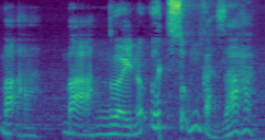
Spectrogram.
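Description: A man's voice: medium pitch, very animated, a little slow. A man voicing a frightened old grandmother who stammers and insists on what she saw in a dream. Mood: insistent.

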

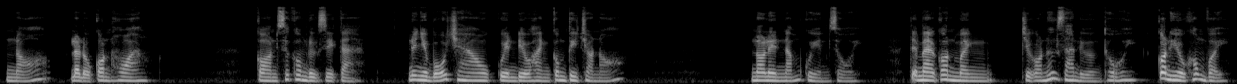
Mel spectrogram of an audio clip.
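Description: A woman's voice: fairly low pitch, moderate pace, no echo, studio quality, natural voice. A woman voicing a ruthless middle-aged stepmother who speaks with contempt and threats in a read-aloud story. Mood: defiant.

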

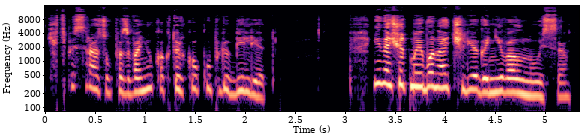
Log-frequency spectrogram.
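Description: A woman's voice: a little high, animated, brisk, no echo, voice pushed up. A woman voicing a young woman on the verge of tears in an audiobook, speaking emotionally on the phone. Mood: tearful. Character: tearful young woman leaving her husband.

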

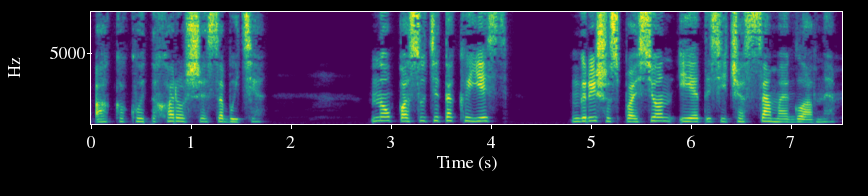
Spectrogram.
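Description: A woman's voice: medium pitch, darkish tone, dry recording, studio quality. A woman narrating a story in the first person, with emotional storytelling. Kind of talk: audiobook narration.

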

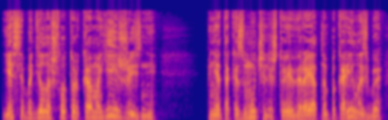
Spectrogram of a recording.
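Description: A man's voice: a little high, expressive, brisk, darkish tone, dry recording, clean studio sound. A man voicing an impassioned young noblewoman who pleads with her royal lover in an audiobook. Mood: pleading. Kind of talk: audiobook character reading.

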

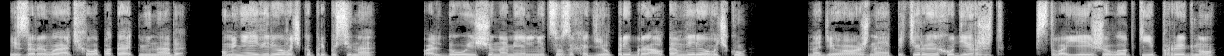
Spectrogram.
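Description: A man's voice: on the high side, no echo, studio quality, natural voice. A man reading aloud and voicing a spiteful, embittered husband who drags his words out with a sneer and flares into angry outbursts. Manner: sneering, drawn-out, flaring into shouts.

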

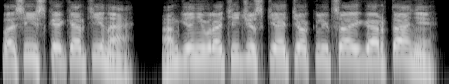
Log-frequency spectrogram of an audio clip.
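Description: A man's voice: sits high, lively intonation, moderate pace, dry recording, studio quality, pitched above the performer's own voice. A man voicing a seasoned doctor in his fifties who barks urgent orders at his staff. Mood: commanding. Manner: barking orders.

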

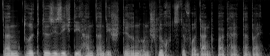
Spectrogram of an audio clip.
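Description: A man narrates a scripted audiobook in a calm, measured storytelling style. His voice sits on the low side, recorded at studio quality with no room sound.

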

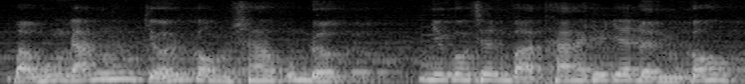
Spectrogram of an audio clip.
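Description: A man's voice: high-pitched, a little fast, voice pushed up, close to an everyday voice. A man voicing a timid young servant girl who stammers and begs, in a storybook reading. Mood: pleading. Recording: roomy, dull recording with faint music.

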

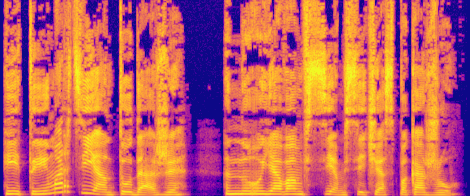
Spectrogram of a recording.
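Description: A woman voicing a greedy, bossy old woman villain who screeches and shouts orders in a storybook reading. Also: mid-range voice, takes it slowly, no room sound, studio quality, close to an everyday voice. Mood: furious.

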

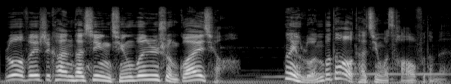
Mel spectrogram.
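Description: A man playing a haughty, condescending young gentleman suitor in an audiobook drama. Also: high voice, big pitch swings, brisk. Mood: smug, condescending. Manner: haughty, self-satisfied. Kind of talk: Chinese audiobook drama acting. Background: background music.

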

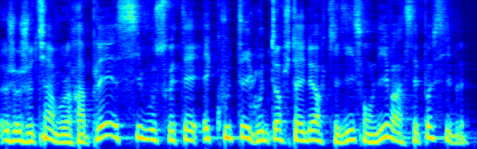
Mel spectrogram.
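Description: Husky-voiced man hosting a joking chat. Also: medium pitch, expressive, brisk, mellow. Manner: joking, laughs often, trailing restarts. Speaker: podcast host. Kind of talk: casual motorsport chat.

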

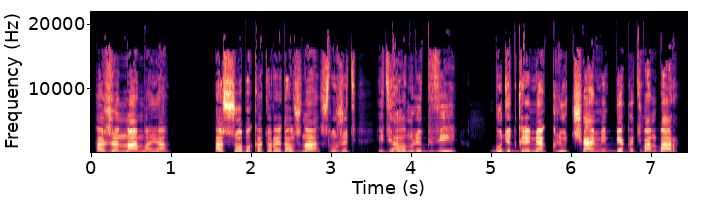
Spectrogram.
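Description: A man voicing a lofty, dreamy young nobleman who speaks in high-flown, pleading exclamations. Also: very animated, moderate pace, sharp tone, no echo, clean studio sound, exaggerated voice. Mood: indignant.

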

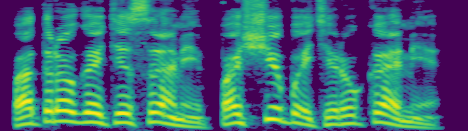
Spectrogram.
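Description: A man voicing a shrill, spiteful dwarf pimp who screeches insults. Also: big pitch swings, a little fast, a bit bright, slightly rough, dry recording, studio quality, heavily acted. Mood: scolding. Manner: screeching, abusive.

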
